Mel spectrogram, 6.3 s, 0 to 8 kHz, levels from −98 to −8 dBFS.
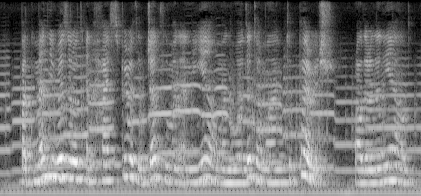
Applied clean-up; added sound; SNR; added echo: none; Trumpet; 10 dB; reverberation time 0.6 s.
